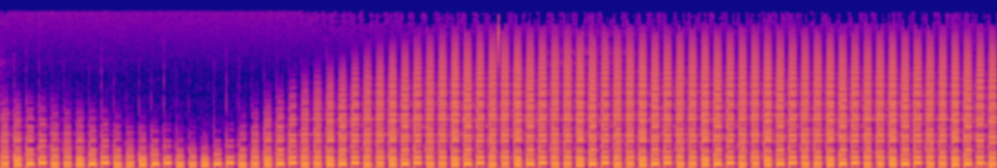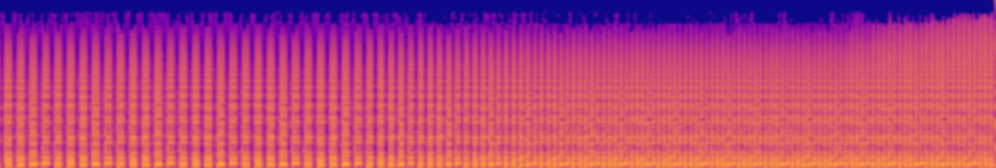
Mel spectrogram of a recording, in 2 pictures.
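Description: A sustained, buzzy synthesizer chord, latched so no keys are held, pulses steadily on its own while a filter sweep gradually opens it from a muffled, dark tone into a bright, harsh, fizzing sound, loud throughout.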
